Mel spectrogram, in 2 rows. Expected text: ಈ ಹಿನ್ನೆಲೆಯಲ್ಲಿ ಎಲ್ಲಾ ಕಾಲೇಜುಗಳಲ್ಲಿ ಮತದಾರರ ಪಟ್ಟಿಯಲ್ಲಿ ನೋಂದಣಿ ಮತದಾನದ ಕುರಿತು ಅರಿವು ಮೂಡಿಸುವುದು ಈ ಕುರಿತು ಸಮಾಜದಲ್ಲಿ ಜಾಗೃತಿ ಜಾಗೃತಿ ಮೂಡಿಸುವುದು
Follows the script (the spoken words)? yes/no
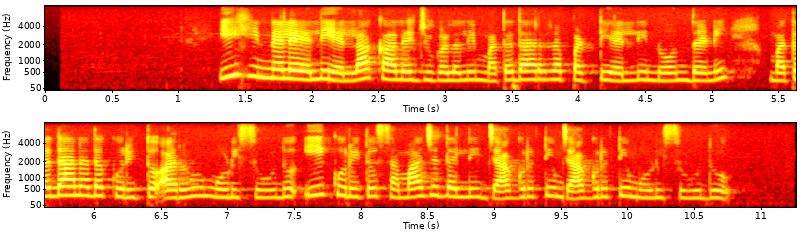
yes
